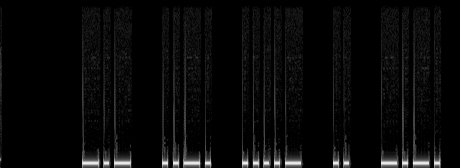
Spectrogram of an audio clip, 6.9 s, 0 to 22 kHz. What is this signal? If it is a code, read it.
Morse code, heard as a keyed tone, about 15 wpm, spaced as for 11 wpm, 700 Hz. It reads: KF4IC
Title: USA Call Signs - 5 Characters - 2x Character Spacing - 15wpm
